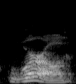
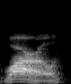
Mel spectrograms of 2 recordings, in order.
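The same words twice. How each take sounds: First: The vowel is the standard er sound. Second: The vowel is an ar sound.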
